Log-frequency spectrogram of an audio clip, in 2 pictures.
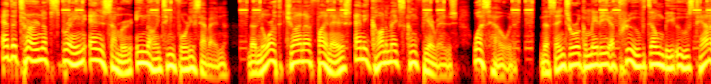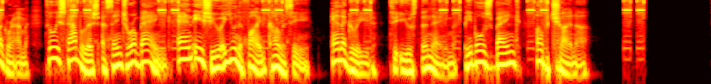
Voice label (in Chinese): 男 英文; 人民银行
